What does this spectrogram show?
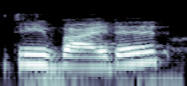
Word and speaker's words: divided: um trying to think oh here's a one with a harsher D sound at the end divided divided one of the only times you say like the Ed part so divided divided yeah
